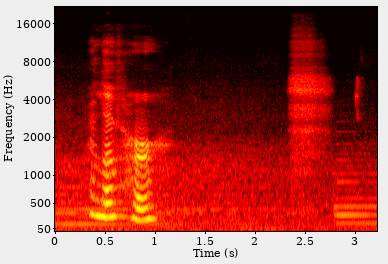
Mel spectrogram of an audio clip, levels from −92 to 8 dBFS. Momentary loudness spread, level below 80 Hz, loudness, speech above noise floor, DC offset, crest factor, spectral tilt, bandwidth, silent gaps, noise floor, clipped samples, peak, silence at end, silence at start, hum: 25 LU; -54 dBFS; -23 LUFS; 24 dB; under 0.1%; 20 dB; -5 dB/octave; 15.5 kHz; none; -46 dBFS; under 0.1%; -6 dBFS; 0 s; 0 s; none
